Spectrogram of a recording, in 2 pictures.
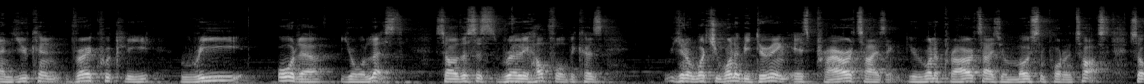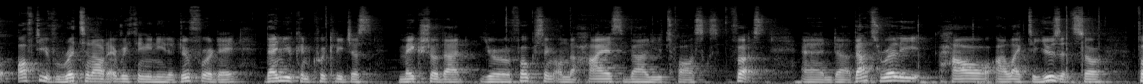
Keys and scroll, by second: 0.3 ctrl+shift+Down, 0.6 ctrl+shift+Down, 1.0 ctrl+shift+Up, 1.4 ctrl+shift+Up, 2.2 ctrl+shift+Down, 2.7 ctrl+shift+Up, 3.5 Down, 4.0 ctrl+shift+Up, 5.2 ctrl+shift+Up, 5.7 Down, 14.5 Down, 15.4 ctrl+shift+Up, 16.0 Down, 16.6 ctrl+shift+Up, 17.2 Down, 18.3 ctrl+shift+Up, 19.0 Down, 22.0 Return.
